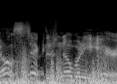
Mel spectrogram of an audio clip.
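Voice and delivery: excited. Retold or imitated. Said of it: "I'm like".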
